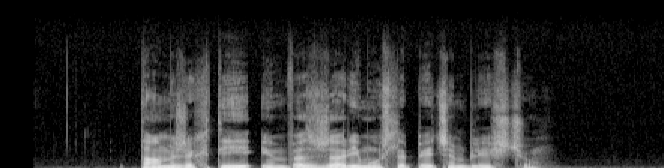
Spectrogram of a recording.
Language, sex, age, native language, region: Slovenian, male, 18-29, Slovenian, Drava region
